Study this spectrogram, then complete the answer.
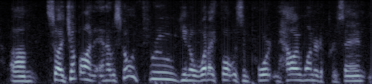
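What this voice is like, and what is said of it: New York accent. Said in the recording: “Yes, I'm a Yankee... if you couldn't tell by my accent”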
